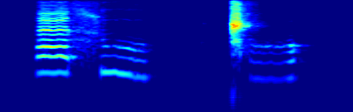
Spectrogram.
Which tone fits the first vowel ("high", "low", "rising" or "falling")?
high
